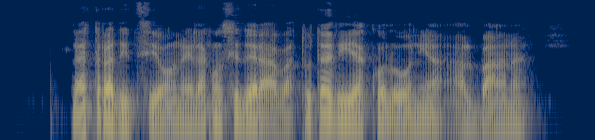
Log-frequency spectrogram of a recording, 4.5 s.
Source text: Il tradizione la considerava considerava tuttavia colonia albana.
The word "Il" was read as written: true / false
false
